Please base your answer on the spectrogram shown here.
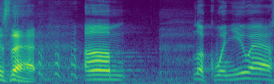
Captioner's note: audience laughter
